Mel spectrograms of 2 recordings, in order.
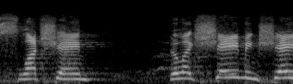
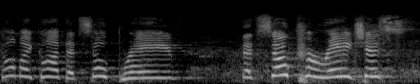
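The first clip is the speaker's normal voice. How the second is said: slow, gushing fake awe, higher and laughing; mock gushing; 5 semitones higher, slower than usual. Fans cooing over a magazine cover, slow mock gushing. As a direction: drag it out like a fawning fan. Mocking fans hyping up actresses.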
